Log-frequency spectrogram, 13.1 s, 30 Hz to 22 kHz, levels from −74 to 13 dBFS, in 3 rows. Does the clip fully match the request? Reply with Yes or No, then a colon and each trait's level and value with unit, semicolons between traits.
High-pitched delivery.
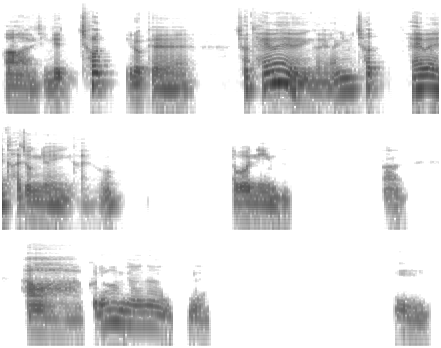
No: very low, 80 Hz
